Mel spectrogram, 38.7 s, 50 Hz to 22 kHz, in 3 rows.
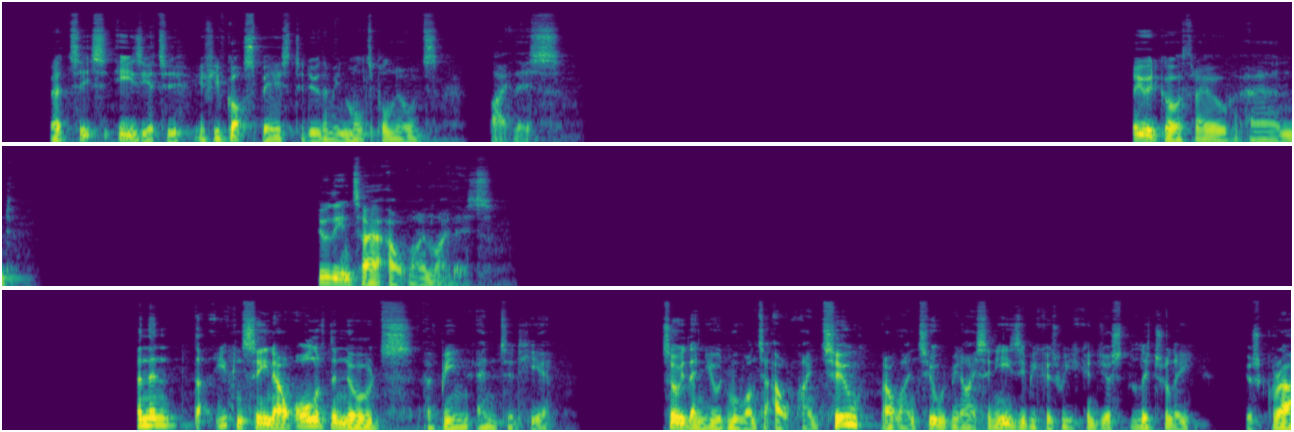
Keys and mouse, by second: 0.3-1.4 drag, 2.1-3.3 drag, 5.3 click, 8.1 click, 9.2 click, 10.1 click, 12.4 click, 14.5 click, 14.7 click, 17.0 click, 17.2 click, 18.8 click, 19.0 click, 20.2-21.6 drag, 22.1 click, 22.7 click, 24.2 click, 25.3 click, 26.4 click, 29.9 click, 35.3 click, 35.8 click, 37.7-38.6 drag.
